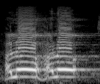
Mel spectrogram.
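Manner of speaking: loud, high phone bellow; acted villager yelling hello; hollering into phone. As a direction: shout down a line nobody answers. Shouting into upside-down phone.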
